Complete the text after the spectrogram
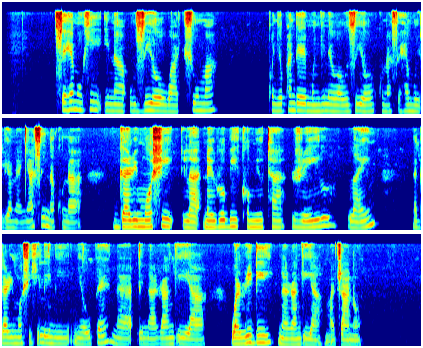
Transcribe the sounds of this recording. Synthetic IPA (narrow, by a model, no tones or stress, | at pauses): sɛɦɛmuhiːʔinauziɔwat͡ʃuma | kwɛɲɛupʰandɛmwĩŋɡinɛwauziɔkunasɛɦɛmuilijɔnaɲasinakʰuna | ɡaɾimɔʃi | lanajɾɔbikʰɔmjutʰaɹɛl | lajnː | aɡaɾimɔʃihiliniɲɛupʰɛnalinaɾaŋɡija | waɹiɗinaɾaŋɡijama̰d͡ʒanɔ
